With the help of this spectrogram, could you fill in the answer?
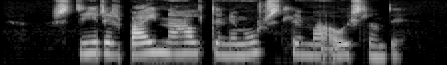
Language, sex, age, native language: Icelandic, female, 20-29, Icelandic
